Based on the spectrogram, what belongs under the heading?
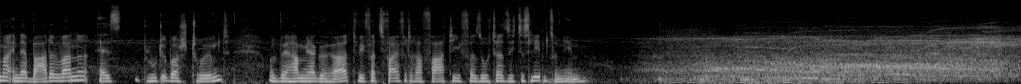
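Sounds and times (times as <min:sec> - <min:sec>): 
stadium crowd whistling: 0:00.0 - 0:03.2, 0:05.5 - 0:10.1
speech: 0:00.0 - 0:06.0.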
